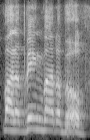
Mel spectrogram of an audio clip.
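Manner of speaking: high, cartoonish Brooklyn swagger; hammed-up Brooklyn accent. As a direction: punch it out in mock Brooklynese. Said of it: "my Brooklyn accent".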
